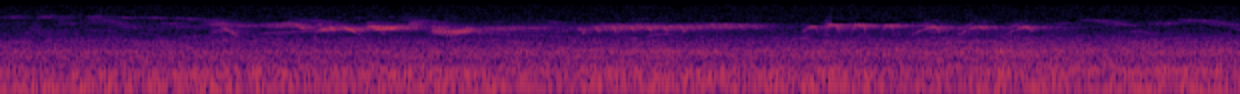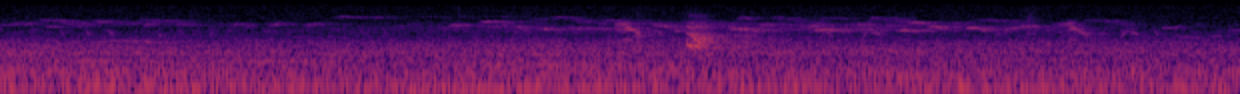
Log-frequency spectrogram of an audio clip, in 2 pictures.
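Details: Shiny cowbird flock chattering: dense, overlapping high chirps and thin whistles, with a sharper downward-sweeping note near the end, over constant low background noise.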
